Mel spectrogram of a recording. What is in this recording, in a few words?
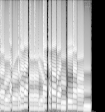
chipper medium clear, voice archetypes; voxel audio preview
